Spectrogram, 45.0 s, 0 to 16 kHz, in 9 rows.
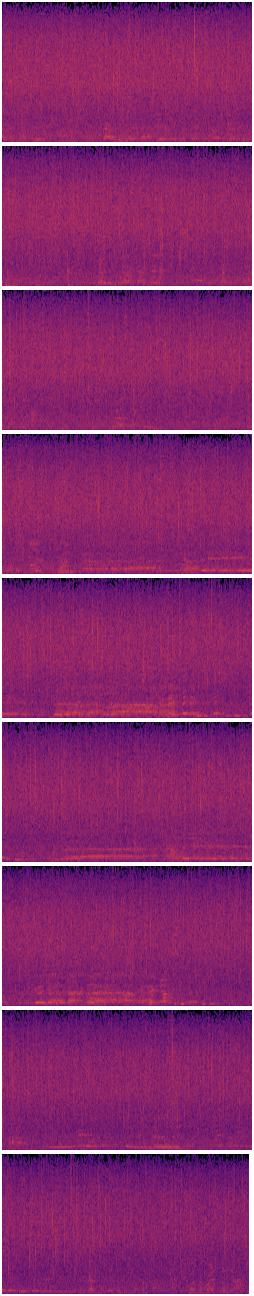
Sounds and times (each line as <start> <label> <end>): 0.0 rainy night 44.9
